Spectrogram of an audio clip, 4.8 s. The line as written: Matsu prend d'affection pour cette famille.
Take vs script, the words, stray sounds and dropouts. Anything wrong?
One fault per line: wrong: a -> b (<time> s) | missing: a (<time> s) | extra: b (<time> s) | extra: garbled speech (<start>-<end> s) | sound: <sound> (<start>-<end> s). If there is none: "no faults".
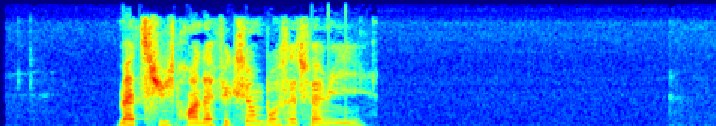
no faults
